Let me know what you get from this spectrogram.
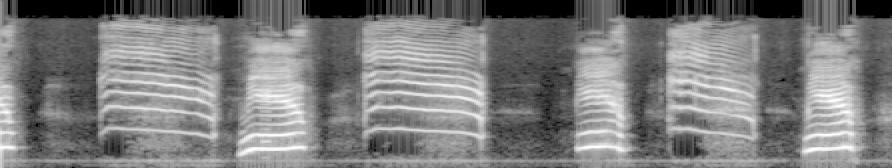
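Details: Malnourished, shaking, dehydrated kitten with infected eyes, found lost and abandoned in the middle of a street, indoors as another cat comes close for the first time; six loud meows in seven seconds, long falling cries alternating with short rising squeaks.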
